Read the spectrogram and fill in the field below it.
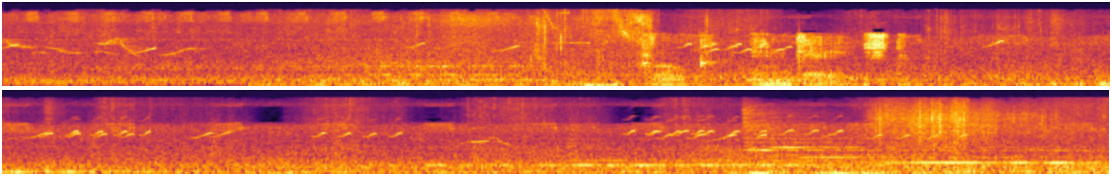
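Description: Leaves and grass rustle as someone pushes through dense plants.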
